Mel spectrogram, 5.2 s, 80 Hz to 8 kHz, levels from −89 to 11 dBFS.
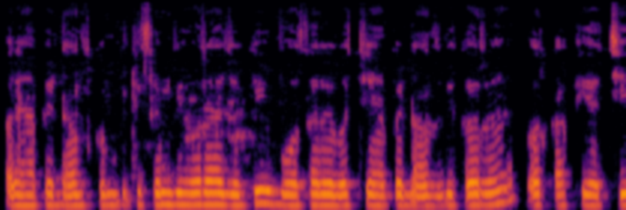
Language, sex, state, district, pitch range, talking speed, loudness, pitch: Hindi, male, Bihar, Supaul, 150-160 Hz, 285 wpm, -21 LUFS, 155 Hz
